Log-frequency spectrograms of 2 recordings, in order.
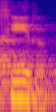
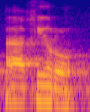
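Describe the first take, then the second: First: The word ends cleanly on the consonant r. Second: The word ends with an added u vowel. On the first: The speaker calls it right. "Bacanya akhir" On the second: The speaker calls it wrong. "tidak akhiru"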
